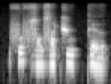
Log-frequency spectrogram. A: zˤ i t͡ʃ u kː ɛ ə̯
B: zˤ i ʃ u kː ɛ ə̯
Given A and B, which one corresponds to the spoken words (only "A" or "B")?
A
